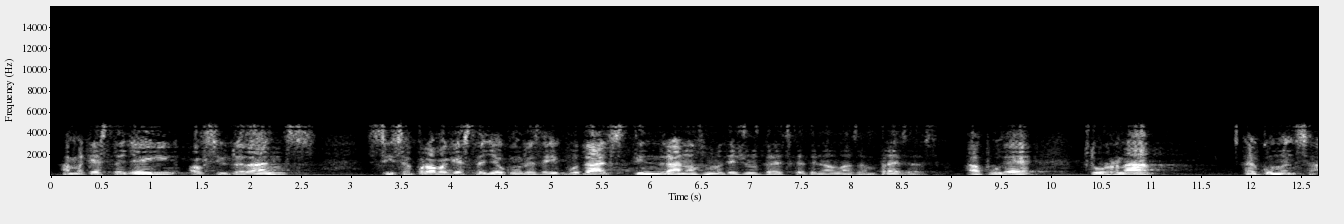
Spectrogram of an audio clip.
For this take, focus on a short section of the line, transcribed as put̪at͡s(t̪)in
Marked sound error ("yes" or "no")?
no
